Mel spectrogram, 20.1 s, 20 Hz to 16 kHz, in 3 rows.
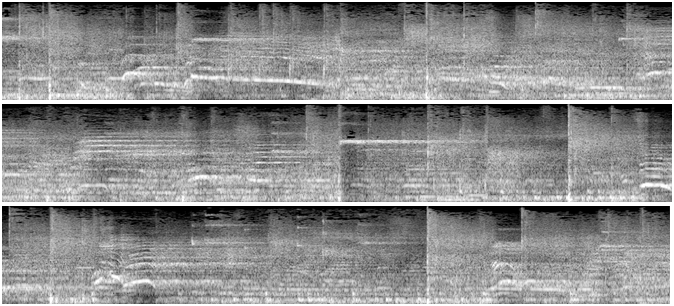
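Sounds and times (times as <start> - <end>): players calling and shouting: 12.6 - 17.3.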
